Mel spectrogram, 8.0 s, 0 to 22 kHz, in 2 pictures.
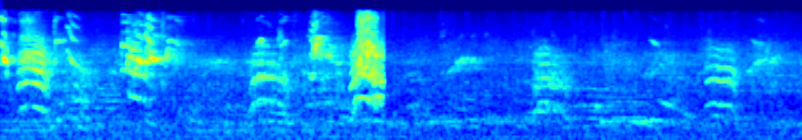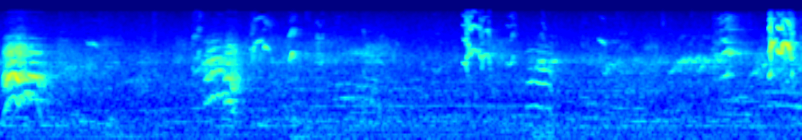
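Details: Rosy-faced lovebird calling in a Belgrade, Serbia zoo, October 2022, camcorder recording: sharp, screechy chirps fired off in tight pairs and clusters, piercing and high, with brief quiet gaps and faint background chatter.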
